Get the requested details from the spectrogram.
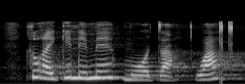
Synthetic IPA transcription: t͡ɬʼʊrɛkʼɪlɪmɛmɔtʼawa

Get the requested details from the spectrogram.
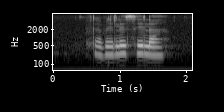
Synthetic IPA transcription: kʼabɛlɪsɪla

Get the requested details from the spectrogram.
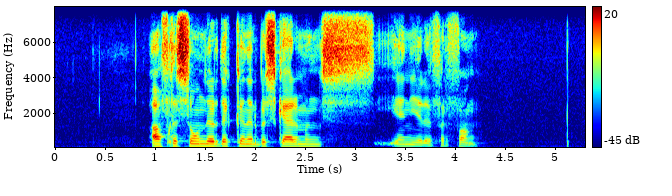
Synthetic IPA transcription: ʔɐfχəsɔndərdəkənərbəskærməŋsiənɦiədəfərfɐŋ

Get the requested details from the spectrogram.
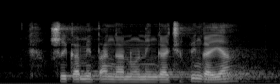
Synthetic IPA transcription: ʂikʼamit̪ʼaŋɡanoniŋɡat͡ʃʰiɸiŋɡaja

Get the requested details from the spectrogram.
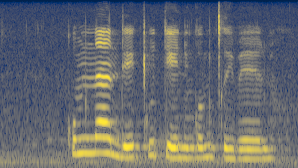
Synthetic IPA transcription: k̬ʼum̩nandʱeǃud̥ʱeniŋɡʱʼom̩ɡ͡ǀʱiɓɛːlɔ

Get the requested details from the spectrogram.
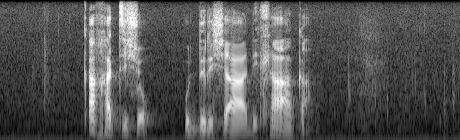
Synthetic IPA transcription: kʼak͡xʰatʼiʃɔ̰ | ʊdiɾiʃadiɬaːkʼa̰

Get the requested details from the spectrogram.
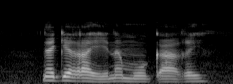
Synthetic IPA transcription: ɲakʼɪɣaɦɪnamʊkʼaːɣɛ

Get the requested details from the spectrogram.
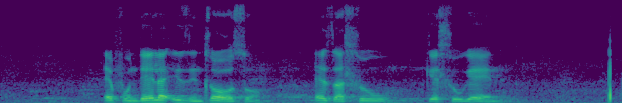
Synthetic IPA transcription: efundʱɛlaʔizint͡ɬʼɔsɔɛzauk̬eɬuk̬ɛːnɛ

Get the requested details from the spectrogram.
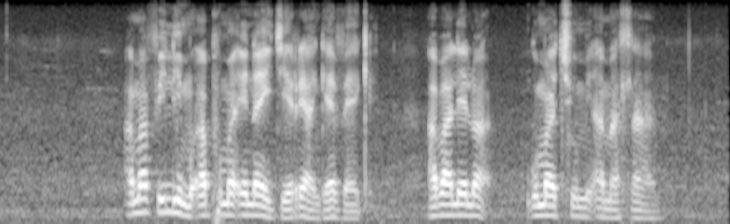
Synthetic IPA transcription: amafilimuapʰumaʔɛnaji̥d͡ʒʱerijaŋɛvɛk̬ɛ̥ | aɓalɛlwa | k̬umat͡ʃʰumiʔamaɬaːnu

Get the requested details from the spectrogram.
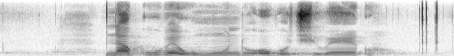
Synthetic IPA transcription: nak̬ʼuɓɛwumuntʼuʔɔɓot͡ʃʰiwɛːk̬ʼɔ

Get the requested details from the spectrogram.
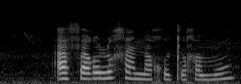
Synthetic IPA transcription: afarʊlʊχanaχʊt͡ɬʊχamo

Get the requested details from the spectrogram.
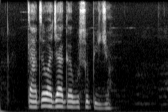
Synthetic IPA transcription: t͡ɬʼat͡sʼɛwad͡ʒakʼabusʊpʼiːd͡ʒɔ

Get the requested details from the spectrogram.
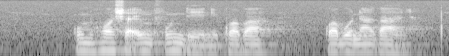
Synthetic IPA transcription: k̬um̩hɔʃa̰ʔeɱfundʱeni | k̬wʔaɓɔnak̬aːla

